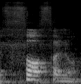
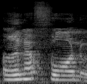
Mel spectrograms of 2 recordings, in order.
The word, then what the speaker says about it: Fófano: Eu sou odontopediatra, meu sobrenome é Fófano. Ah, entendi. Quando eu li rápido, sabe? Eu li anafono. E depois que eu vi, não, pera, tem mais uma sílaba aí no meio.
